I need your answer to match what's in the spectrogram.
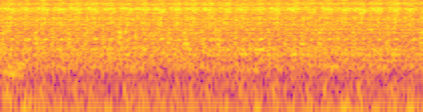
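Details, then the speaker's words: Honda TMX Supreme full-wave motorcycle, mic near engine, with faulty charging system (not charging, per regulator/rectifier tests): uneven, slightly lumpy idle with a dull knocking pulse, attributed to the charging fault. "Pag sira yung charging natin, nasira yung charging, may epekto yung makina natin. Ito yung tunog niya, magiging tunog niyo ha."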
